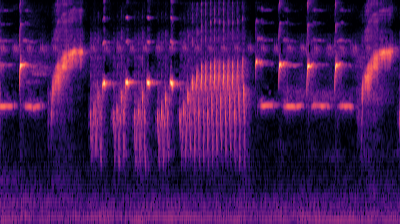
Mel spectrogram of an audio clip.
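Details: Varied singing from a Belgian canary: clear whistled notes, short choppy chips, a buzzy rolling burst, then spaced high whistles and upward-swelling sweeps.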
